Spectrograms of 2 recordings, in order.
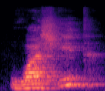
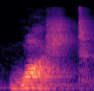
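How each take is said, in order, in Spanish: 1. El final se dice como una sílaba extra. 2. El final es un solo sonido de t. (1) "No decimos wash it" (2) "decimos washed"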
